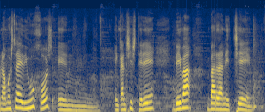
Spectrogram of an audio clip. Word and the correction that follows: Barreneche: que ahí lo digo bien, Barreneche, sí. Sí.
